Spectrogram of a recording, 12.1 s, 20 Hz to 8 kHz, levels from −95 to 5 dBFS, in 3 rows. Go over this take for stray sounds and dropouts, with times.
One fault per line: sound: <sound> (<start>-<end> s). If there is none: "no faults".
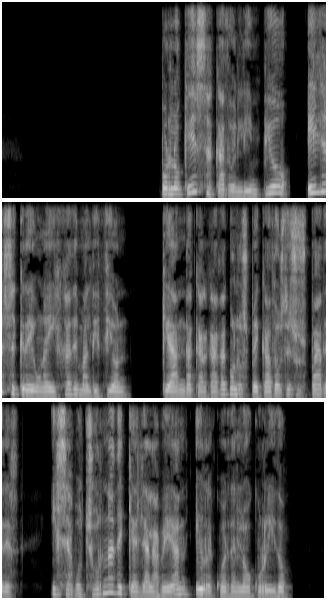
no faults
